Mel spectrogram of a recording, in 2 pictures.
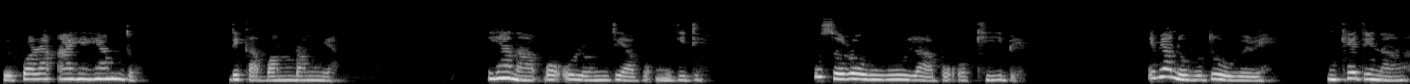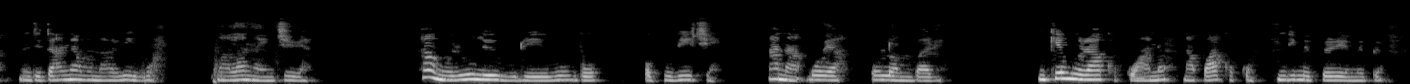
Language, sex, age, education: Igbo, female, 15-29, tertiary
